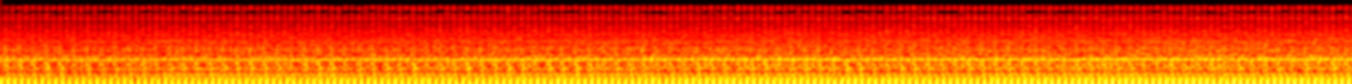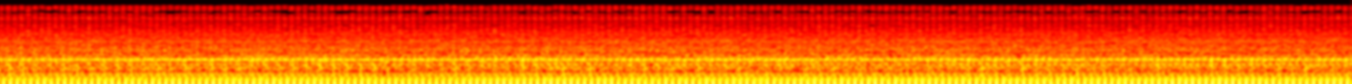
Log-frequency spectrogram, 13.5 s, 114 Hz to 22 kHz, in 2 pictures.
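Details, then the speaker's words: Case 1816C skid steer sat 10+ years in a barn, now running after repairs. Steady, even low rumble with smooth regular firing and no knocks, running better than expected. It later tried to move but seemed starved. "Bang ran better than I expected now that this whole thing runs it's kind of exciting"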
